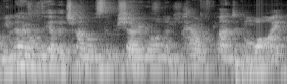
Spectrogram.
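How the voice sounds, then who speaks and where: An animated woman speaks over noticeable background noise and audible room echo. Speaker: digital marketing speaker. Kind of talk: conference talk. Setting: stage with audience.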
